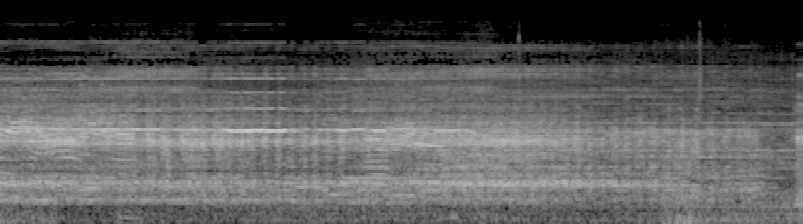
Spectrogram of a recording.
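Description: Halloween hay bale popper animatronic playing its built-in spooky sound effect: a long, high, wavering sound that slowly fades over the last few seconds.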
